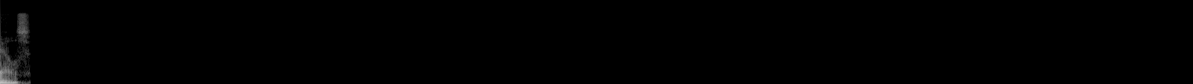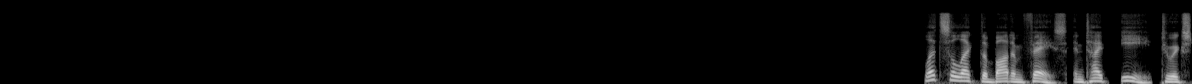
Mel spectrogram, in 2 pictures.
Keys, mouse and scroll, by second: 3.1 s, 4.8 g, 6.2-6.9 scroll up 9, 6.8 shift+middle click, 8.1 shift+middle click, 9.1-9.6 scroll up 2, 9.8 s, 10.6 g, 11.6 s, 15.3 click, 15.7 Tab, 16.2 1, 16.5 click, 16.7 b, 16.9 click, 17.3 g, 19.0 click, 19.1 click, 19.8 Tab, 20.2 click, 21.1 Tab, 21.3 3, 21.8 click, 22.3 e, 23.0 g, 23.7 click.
